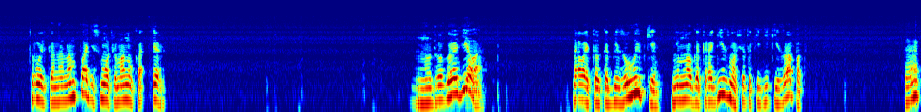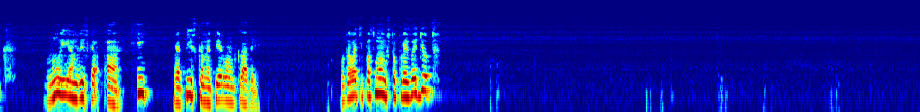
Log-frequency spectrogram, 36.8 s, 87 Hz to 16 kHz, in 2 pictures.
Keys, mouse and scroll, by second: 0.8 KP_3, 3.1 r, 6.1-7.4 middle drag, 9.3 click, 10.0 KP_1, 11.9 g, 14.6 g, 18.3 KP_1, 20.5 a, 21.3 i, 25.1-25.8 shift+middle drag, 28.4 n, 32.0-33.0 shift+middle drag, 35.1 space.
